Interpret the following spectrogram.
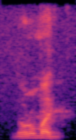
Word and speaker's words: Nurmagomedov: You let the fucking Russian pronounce it. Nurmagomedov. Oh, fuck. I can't remember. Nurmagomedov.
